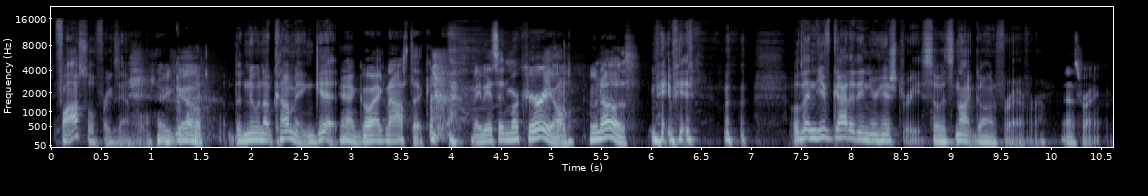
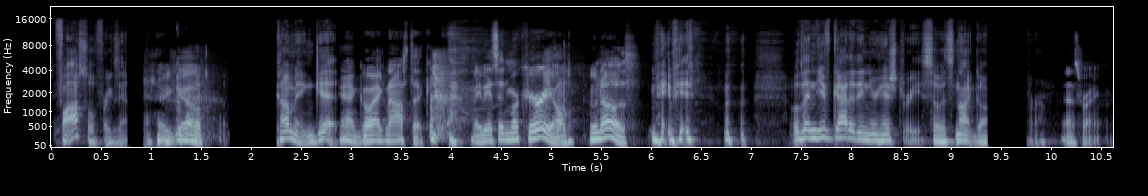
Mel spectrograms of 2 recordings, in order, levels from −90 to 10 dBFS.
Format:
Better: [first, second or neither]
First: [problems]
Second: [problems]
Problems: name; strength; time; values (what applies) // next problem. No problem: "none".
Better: first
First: none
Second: audio cutting out; at 1 s, at 2 s and at 9.5 s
